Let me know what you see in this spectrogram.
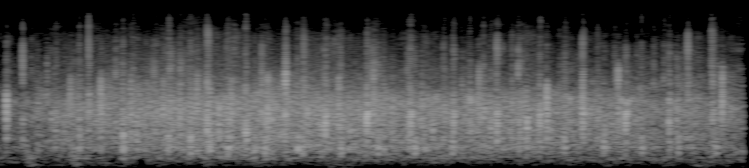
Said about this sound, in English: As we celebrate the enormous accomplishments of our graduates, we celebrate as well all who helped to make such accomplishments possible. So a well-earned round of applause.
